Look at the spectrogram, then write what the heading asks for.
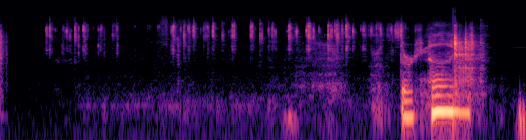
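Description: Coins drop into a pool during a tabletop game session: sparse light ticks and clicks lead to a brief, louder metallic clatter with ringing near the end.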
